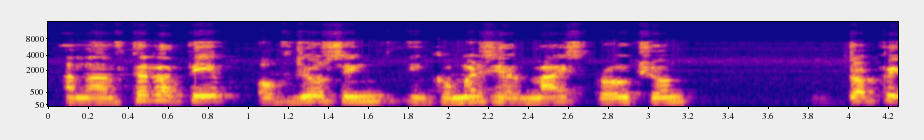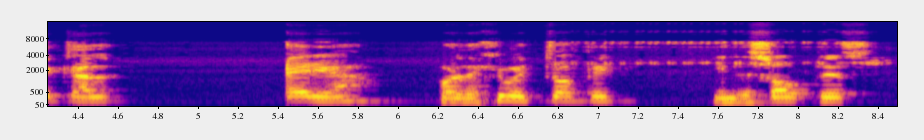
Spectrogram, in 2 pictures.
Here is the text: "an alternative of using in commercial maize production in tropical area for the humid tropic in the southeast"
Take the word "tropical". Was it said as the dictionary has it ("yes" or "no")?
yes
